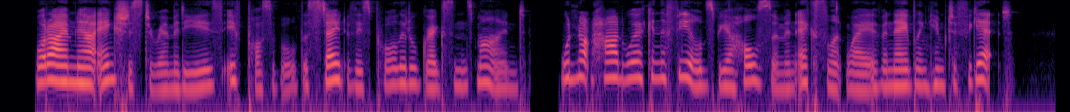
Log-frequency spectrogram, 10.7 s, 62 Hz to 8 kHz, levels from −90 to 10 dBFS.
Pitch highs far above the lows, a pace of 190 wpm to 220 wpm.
No: average, 4.7 semitones; average, 200 wpm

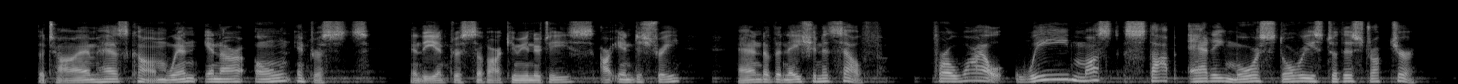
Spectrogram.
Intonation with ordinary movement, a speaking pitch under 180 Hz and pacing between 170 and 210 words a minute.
No: average, 4.3 semitones; low, 135 Hz; average, 140 wpm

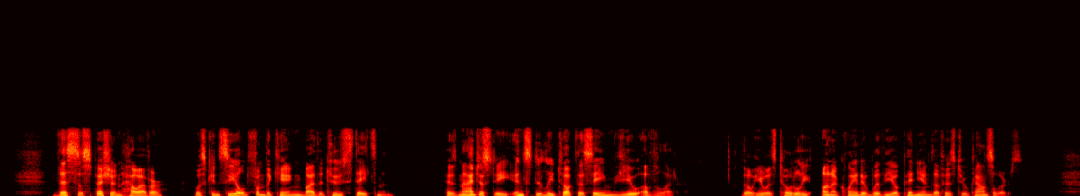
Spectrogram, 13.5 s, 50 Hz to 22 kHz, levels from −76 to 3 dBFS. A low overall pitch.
Yes: low, 110 Hz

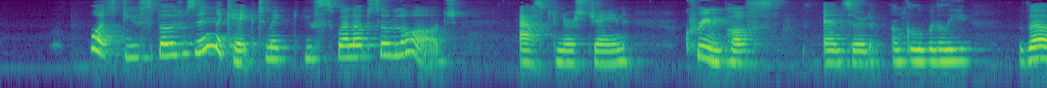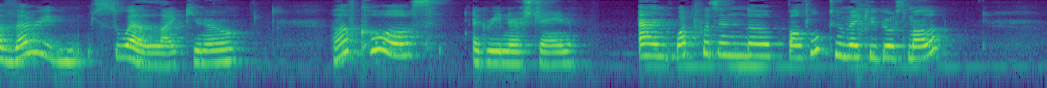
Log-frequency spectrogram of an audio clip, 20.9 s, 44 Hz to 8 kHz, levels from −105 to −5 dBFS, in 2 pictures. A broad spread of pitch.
Yes: wide, 6.7 semitones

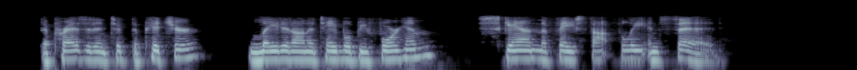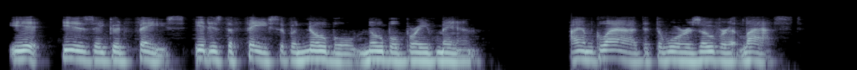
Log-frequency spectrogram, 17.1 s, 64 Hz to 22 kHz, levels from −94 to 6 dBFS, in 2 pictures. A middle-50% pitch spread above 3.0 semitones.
No: narrow, 2.4 semitones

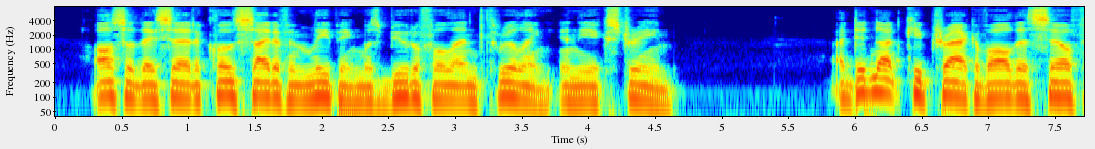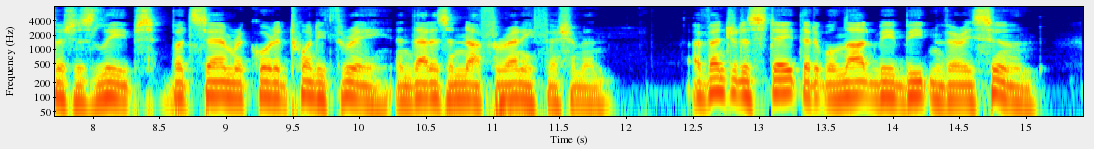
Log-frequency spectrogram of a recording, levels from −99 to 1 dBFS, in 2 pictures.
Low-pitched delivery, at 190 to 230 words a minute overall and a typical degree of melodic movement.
Yes: very low, 95 Hz; average, 195 wpm; average, 3.1 semitones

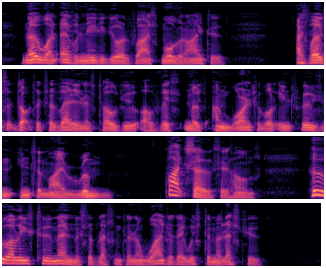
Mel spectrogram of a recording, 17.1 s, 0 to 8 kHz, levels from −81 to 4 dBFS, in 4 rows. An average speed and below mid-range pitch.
Yes: average, 155 wpm; very low, 95 Hz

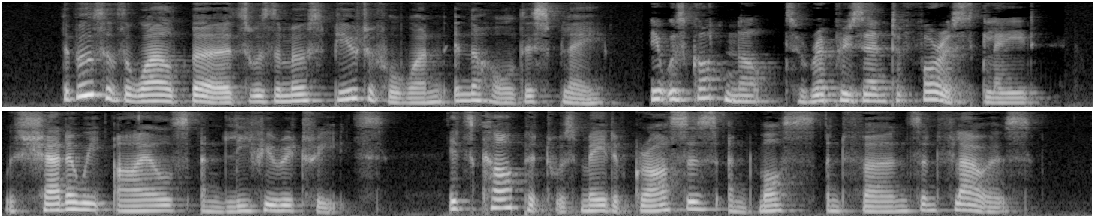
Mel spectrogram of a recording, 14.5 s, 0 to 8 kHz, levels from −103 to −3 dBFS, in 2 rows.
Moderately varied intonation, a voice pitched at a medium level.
Yes: average, 4.1 semitones; medium, 165 Hz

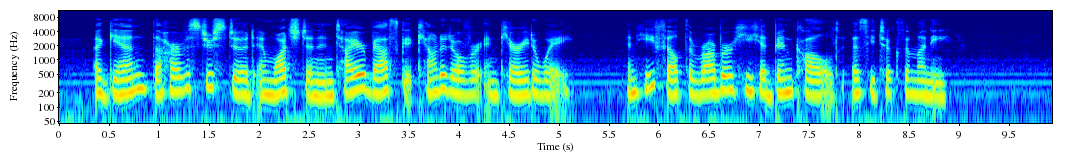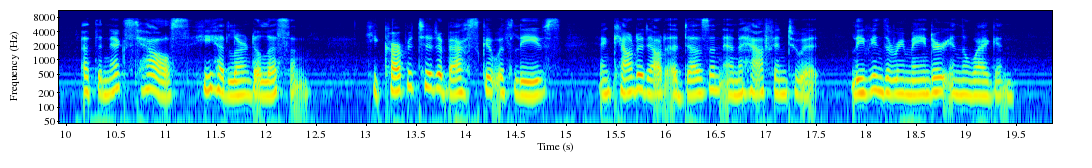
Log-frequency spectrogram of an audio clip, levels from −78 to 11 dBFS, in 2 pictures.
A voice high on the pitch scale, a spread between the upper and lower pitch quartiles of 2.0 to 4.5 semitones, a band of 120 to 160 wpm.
No: high, 195 Hz; average, 2.9 semitones; average, 180 wpm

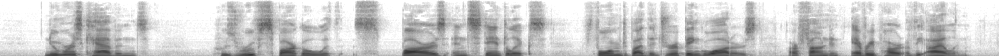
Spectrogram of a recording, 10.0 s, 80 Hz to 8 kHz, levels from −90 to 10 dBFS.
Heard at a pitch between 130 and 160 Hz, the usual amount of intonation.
No: low, 115 Hz; average, 4.9 semitones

